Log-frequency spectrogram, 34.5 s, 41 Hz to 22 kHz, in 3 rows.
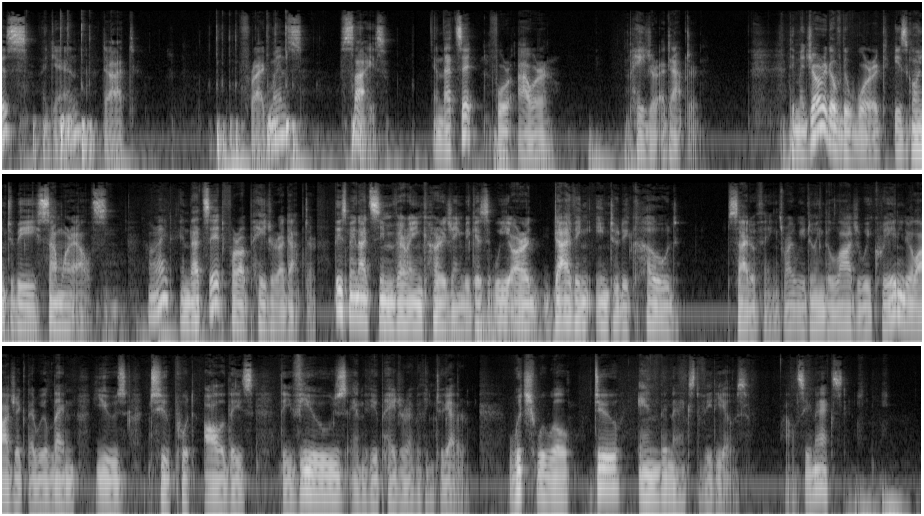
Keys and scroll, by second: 0.8 Return, 3.4 Return.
